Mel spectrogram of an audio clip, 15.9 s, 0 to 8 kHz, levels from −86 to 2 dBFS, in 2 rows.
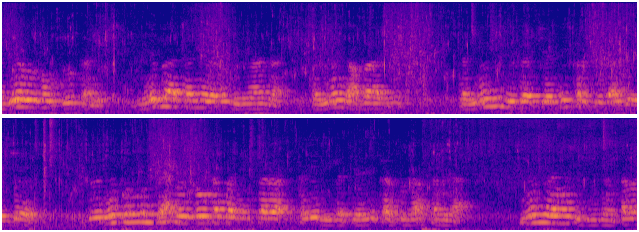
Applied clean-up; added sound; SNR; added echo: none; Gurgling; 18 dB; reverberation time 0.6 s.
